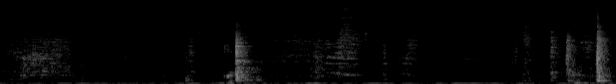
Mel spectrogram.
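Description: Marking tools handled on an MDF board: a short pencil scratch along a spirit level, then a few sharp knocks and scrapes as the level and steel rulers are moved and set down. The loudest knocks come about two and a half seconds in and near the end.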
